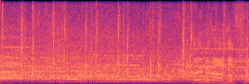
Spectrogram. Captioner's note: crowd cheering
